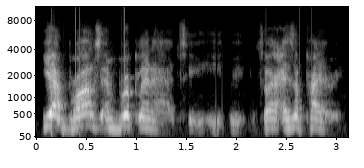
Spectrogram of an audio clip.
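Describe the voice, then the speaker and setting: A man's voice: sits high, animated, normal speed, a bit bright, slightly rough, dull audio. A man hosting a hobby live stream, chatting casually in a rambling way and often repeating himself.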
